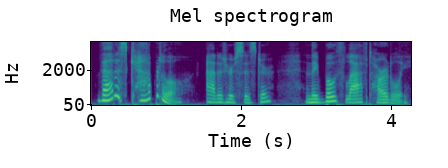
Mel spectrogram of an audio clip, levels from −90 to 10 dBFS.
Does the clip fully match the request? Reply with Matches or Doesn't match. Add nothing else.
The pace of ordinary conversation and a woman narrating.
Matches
